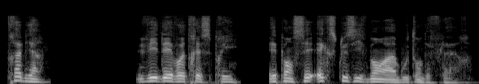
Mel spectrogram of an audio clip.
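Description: A man's voice: medium pitch, animated, moderate pace, a little mellow, breathy edge, no echo, clean studio sound. A man voicing a stern, powerful older woman who leads an order of sorceresses, with a cool, condescending and mocking manner.

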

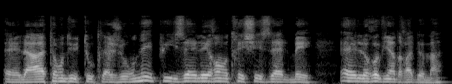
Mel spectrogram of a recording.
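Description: A man's voice: mid-range voice, a little fast, no echo, clean studio sound, close to an everyday voice. Man doing a deferential officer reporting.

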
